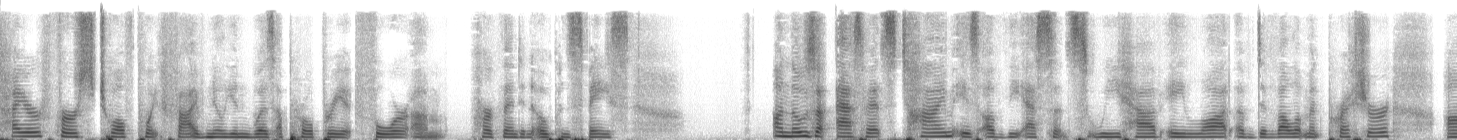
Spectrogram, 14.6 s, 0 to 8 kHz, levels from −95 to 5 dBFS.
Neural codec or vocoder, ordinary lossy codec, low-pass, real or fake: codec, 16 kHz, 0.5 kbps, X-Codec, WavLM features, trained on Multilingual LibriSpeech; AAC, 32 kbps; 7.2 kHz; fake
